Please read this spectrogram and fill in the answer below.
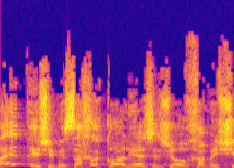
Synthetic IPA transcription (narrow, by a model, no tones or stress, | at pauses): ait̪iʃebesaχhako̞ljeʃezʃuχamiʃ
